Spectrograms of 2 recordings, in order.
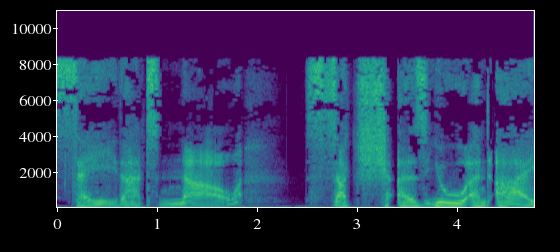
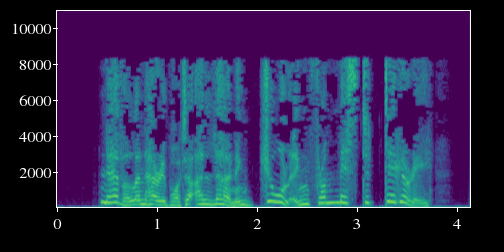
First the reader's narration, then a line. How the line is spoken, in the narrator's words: Hannah blurted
